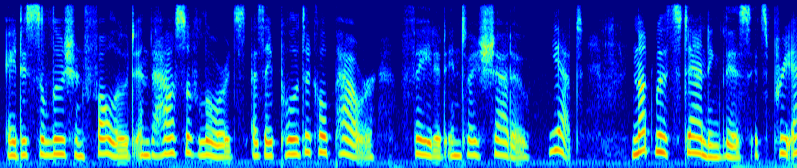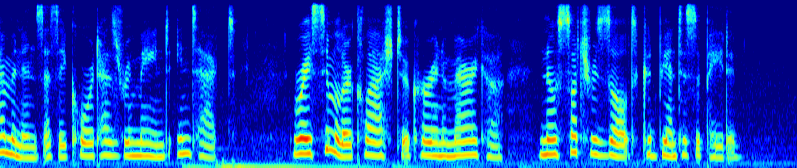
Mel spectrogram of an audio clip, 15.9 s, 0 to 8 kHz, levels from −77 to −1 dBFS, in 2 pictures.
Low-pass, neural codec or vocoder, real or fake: 7.2 kHz; none; real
